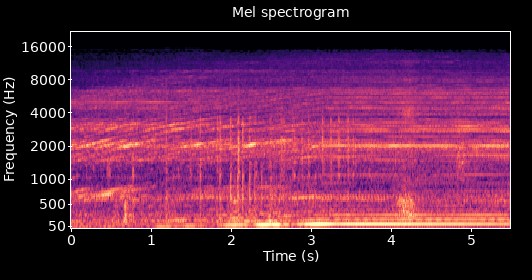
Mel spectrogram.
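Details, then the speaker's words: Kunming KXM10 Deckel-clone cutter grinder spindle, run on a single-phase-to-three-phase Yaskawa drive with five-second soft start: tone ramps up then settles to a smooth steady high hum around 5,000 rpm (advertised about 5200), running normally. "but as you could hear it runs like a top somewhere in the 5,000 rpm range"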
